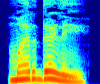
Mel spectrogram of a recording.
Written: ಮರ್ದಲ

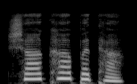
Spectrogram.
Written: ಶಾಖಾಪಥ

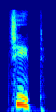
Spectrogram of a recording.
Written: ಚಿಟ

